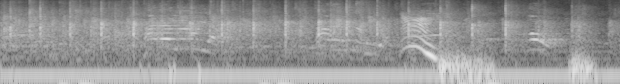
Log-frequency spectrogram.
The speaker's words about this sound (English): Come on, somebody. Why don't you clap your hands unto Jesus?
